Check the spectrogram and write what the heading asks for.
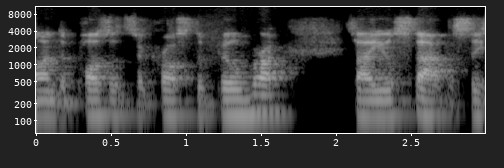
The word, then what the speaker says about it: Pilbara: come here, they say Pilbara. And of course, that first A is silent, everybody. It's Pilbara.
